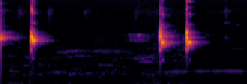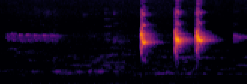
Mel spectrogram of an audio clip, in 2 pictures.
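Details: Sooty-headed bulbul sound meant to lure rivals into fighting; isolated sharp, bright notes, mostly in pairs or threes, separated by silence.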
